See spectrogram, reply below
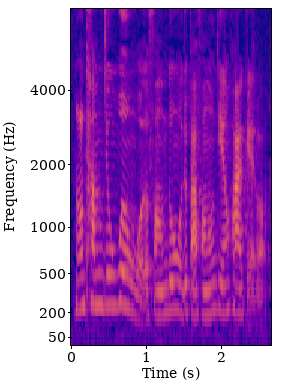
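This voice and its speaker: Racing along in a mid-range voice, a young woman who hosts a podcast narrates an anecdote in easygoing talk. She animates the tale, voicing the dialogue herself.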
